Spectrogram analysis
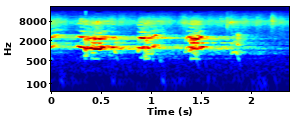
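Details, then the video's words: Beagles tracking snowshoe hare during a hunt in Pennsylvania's Allegheny National Forest; three or four loud, ringing bays, each about half a second, with a tonal upper harmonic, fading out at the end. "BeaglesTracking Snowshoe Hare"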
